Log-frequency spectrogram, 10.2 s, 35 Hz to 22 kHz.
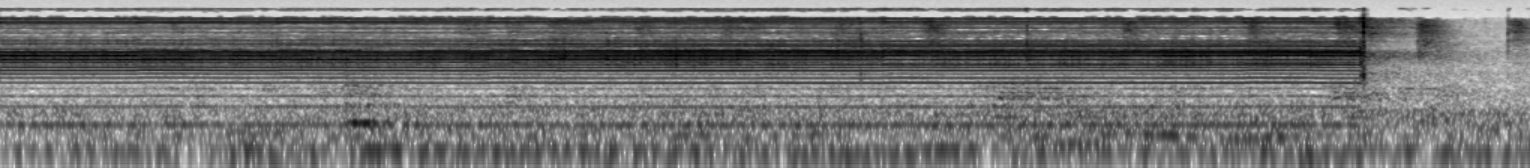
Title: Citizen CH-657 unboxing digital blood pressure monitor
